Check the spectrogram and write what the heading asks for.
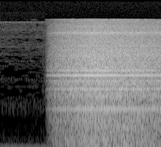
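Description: Dead silence, then a steady hiss with a faint thin whine in it fades in just over half a second in and holds.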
